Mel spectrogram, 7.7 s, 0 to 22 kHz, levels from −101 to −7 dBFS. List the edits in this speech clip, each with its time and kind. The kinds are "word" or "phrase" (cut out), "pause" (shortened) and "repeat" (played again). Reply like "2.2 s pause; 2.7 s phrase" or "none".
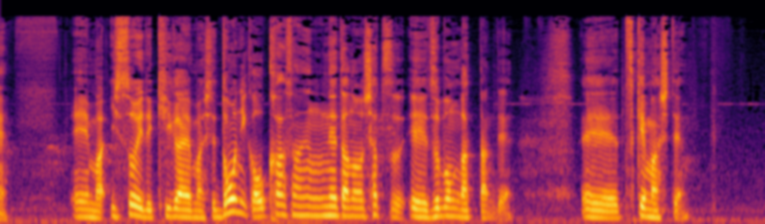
none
